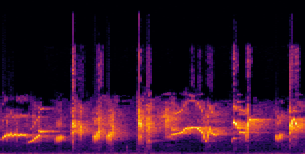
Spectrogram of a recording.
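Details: Oriental magpie-robin in lively song: rapid whistled notes, upslurs and harsh chirps run together without a break, over a faint low hum.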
